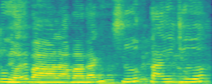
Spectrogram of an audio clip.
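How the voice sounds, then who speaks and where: A woman's voice: sits high, fairly even intonation, moderate pace, roomy sound, some chatter behind, lightly acted, low-quality recording. A woman playing a teasing male neighbor who mocks the wife's drinking husband in a live comedy skit. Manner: dry, teasing, mocking.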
